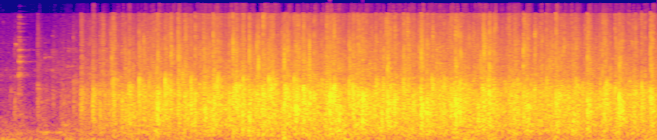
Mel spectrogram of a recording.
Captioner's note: applause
